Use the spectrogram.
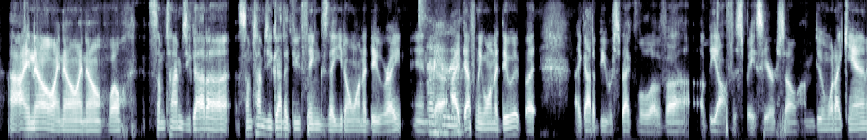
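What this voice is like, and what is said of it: Soft, hushed radio-host voice. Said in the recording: “like a mix of an NPR host and a librarian... my NPR voice”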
